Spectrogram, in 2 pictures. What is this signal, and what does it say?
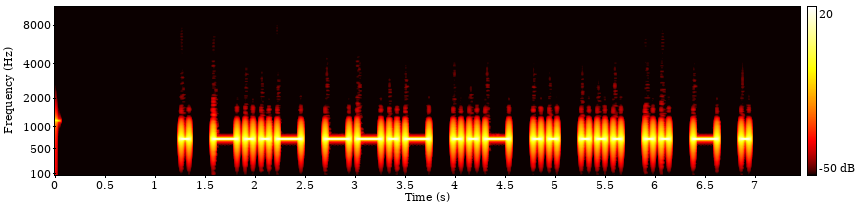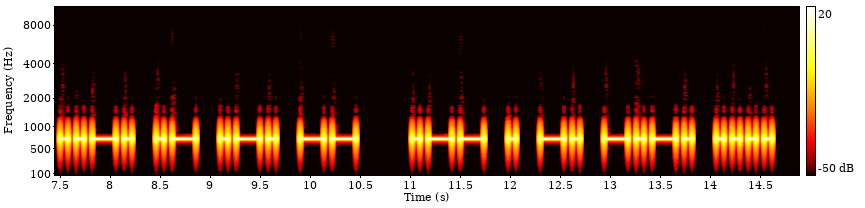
Morse code, heard as a keyed tone, about 15 wpm, 700 Hz. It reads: EXQUISITE FARM WENCH
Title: Pangram Challenge v2 - 15wpm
